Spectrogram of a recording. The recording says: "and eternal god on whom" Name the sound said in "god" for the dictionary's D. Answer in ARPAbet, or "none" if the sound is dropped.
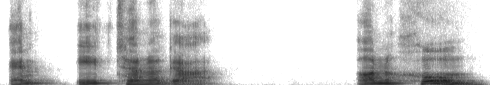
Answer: none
